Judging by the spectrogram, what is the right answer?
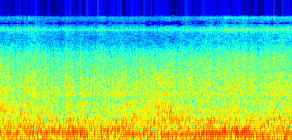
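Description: Helicopter turbine engines and rotors running, loud and steady, with a continuous low hum under the rotor noise.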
